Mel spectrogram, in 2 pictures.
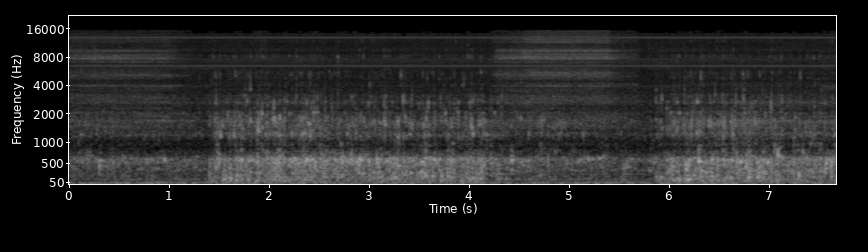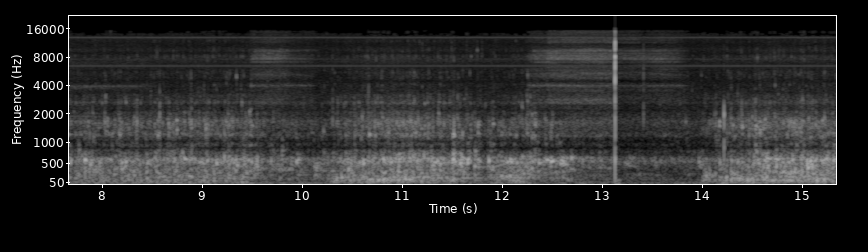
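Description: Scuba regulator breathing heard underwater: exhaled bubbles gurgle in stretches of two to four seconds, alternating with quieter inhales. A single sharp click comes near the end.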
